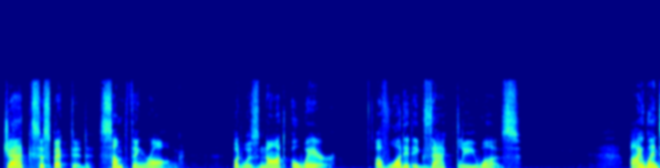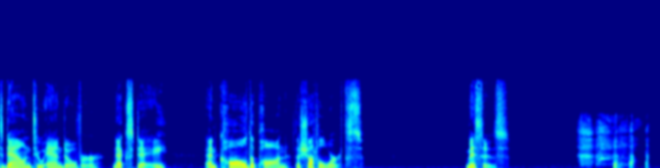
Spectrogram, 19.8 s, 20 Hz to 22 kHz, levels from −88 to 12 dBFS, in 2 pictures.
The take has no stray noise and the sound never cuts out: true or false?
false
